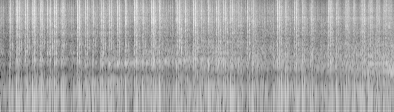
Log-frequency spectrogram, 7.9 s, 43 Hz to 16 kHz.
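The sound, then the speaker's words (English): A 1929 John Deere D two-cylinder tractor on full steel wheels, in North Central Illinois, idles with a loud, steady, slightly uneven chuffing beat of heavy pops over a deep rumble, with no voices. “we're going to North Central Illinois to learn about a 1929 John Deere D on full steel”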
